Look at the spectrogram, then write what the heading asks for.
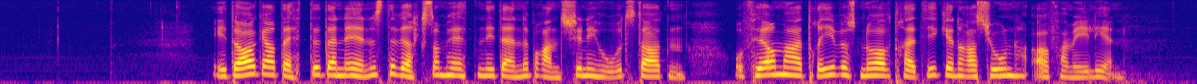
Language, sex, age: Norwegian, female, 47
